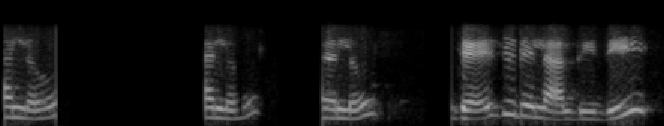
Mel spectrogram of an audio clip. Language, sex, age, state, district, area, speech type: Sindhi, female, 45-60, Gujarat, Surat, urban, conversation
